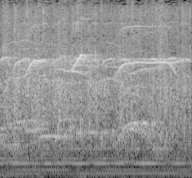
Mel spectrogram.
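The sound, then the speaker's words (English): An audience at a church service claps and celebrates. The applause is steady and dense and holds a fairly even level throughout, with no clear speech. “Keep clapping and keep celebrating the privilege of having this light.”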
